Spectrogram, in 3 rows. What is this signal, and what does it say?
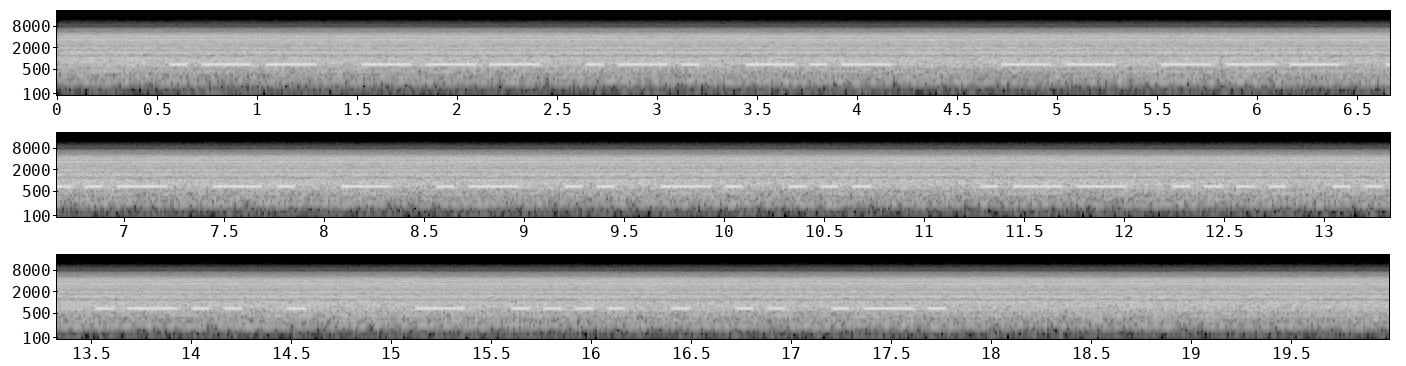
Morse code, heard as a keyed tone, machine-sent, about 15 wpm, 680 Hz, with radio static and room echo. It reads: WORK MOUNTAINS WHILE THEIR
